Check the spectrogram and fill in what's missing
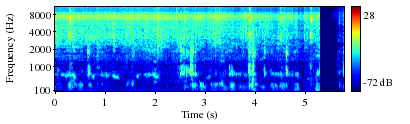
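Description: Masala with bay leaf, chopped onion and garlic sizzling in a pan for a Bengali egg curry, a steady hissing fry with soft stirring clicks, close and even, cutting off abruptly at the end.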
